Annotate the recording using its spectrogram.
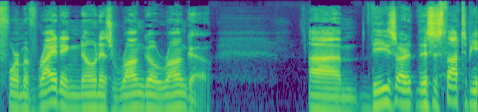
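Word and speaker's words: Rongorongo: If you're interested, you should look up these planks, just spelled like it sounds, Rongo Rongo.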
